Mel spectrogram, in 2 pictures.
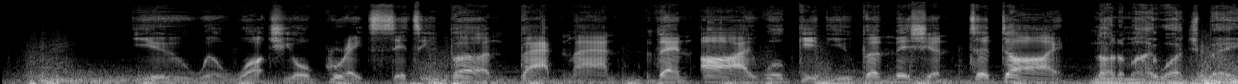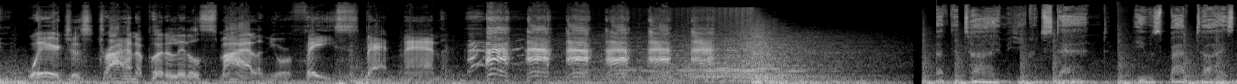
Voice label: british video games; BRITISH » Clear, precise, and engaging.

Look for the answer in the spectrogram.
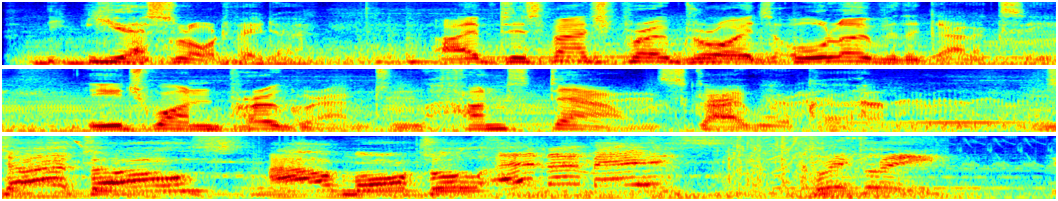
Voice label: men animation; British, Character Actor, Animation.

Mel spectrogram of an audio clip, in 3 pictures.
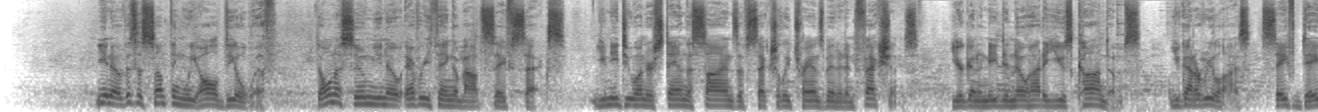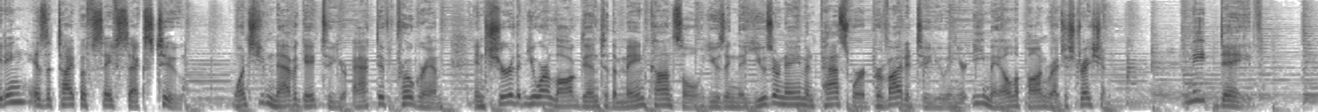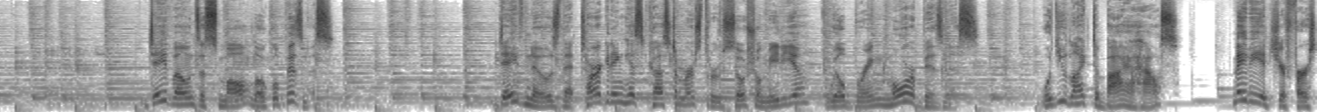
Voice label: men elearning; A young, fresh, “cool-style-thing-going-on” voice.

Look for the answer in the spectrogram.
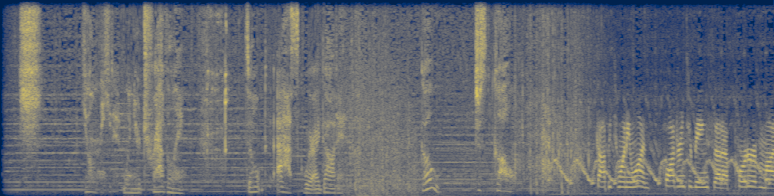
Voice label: women, animation; Youthful with an edge, from mild and sweet to rocker chick with attitude.

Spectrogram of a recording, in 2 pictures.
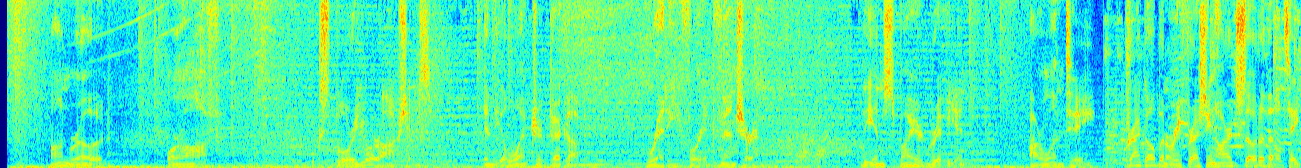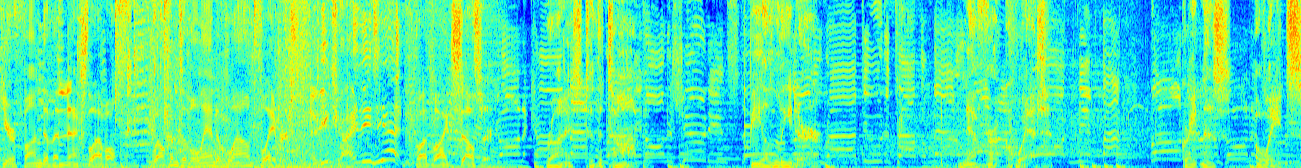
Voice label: men commercial

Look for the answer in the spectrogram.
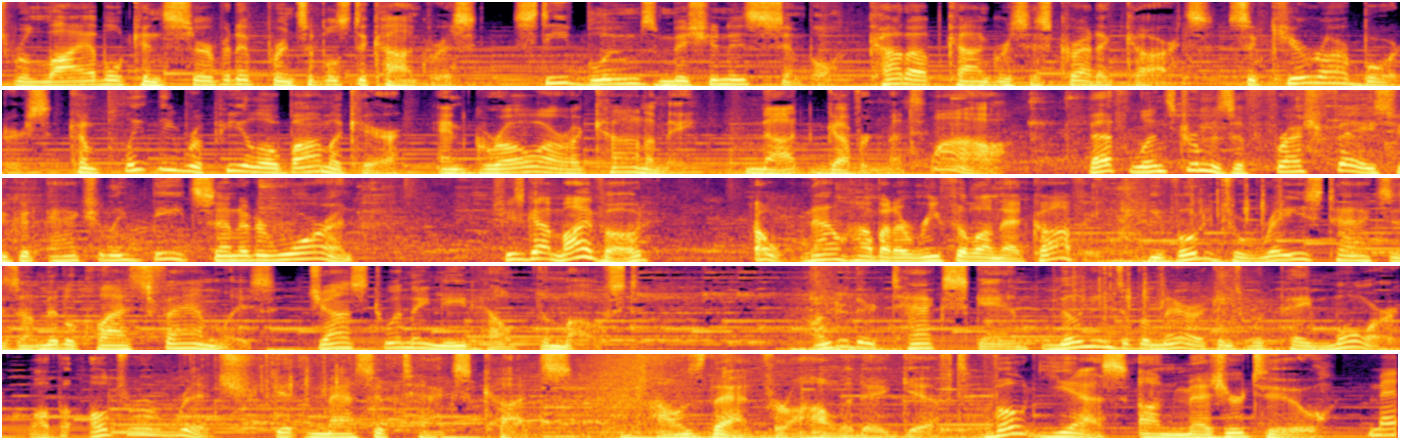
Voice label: men political

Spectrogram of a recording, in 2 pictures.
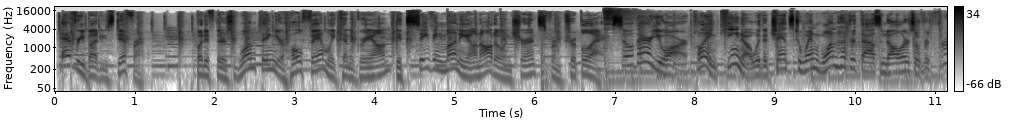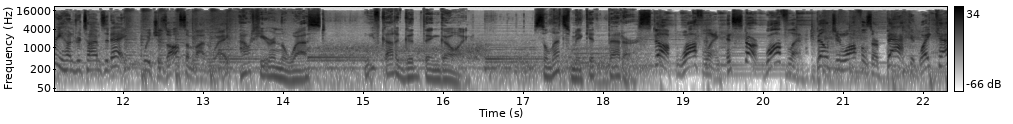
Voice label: men commercial; Confident and believable, GEN-X, high-energy and witty.

